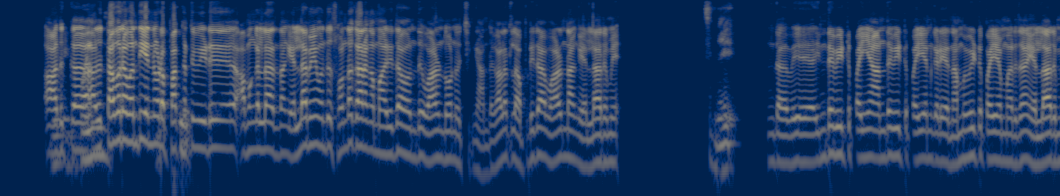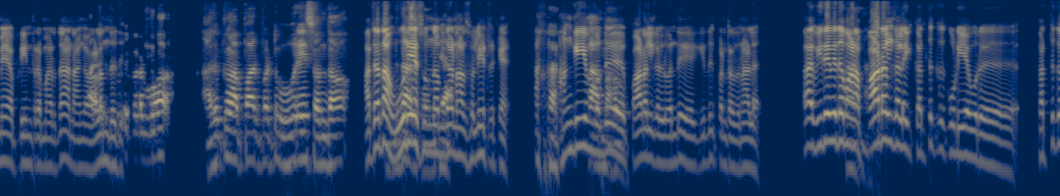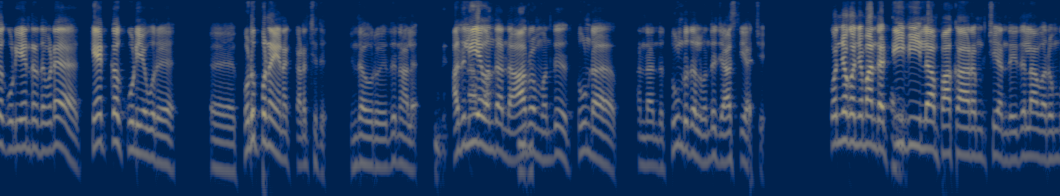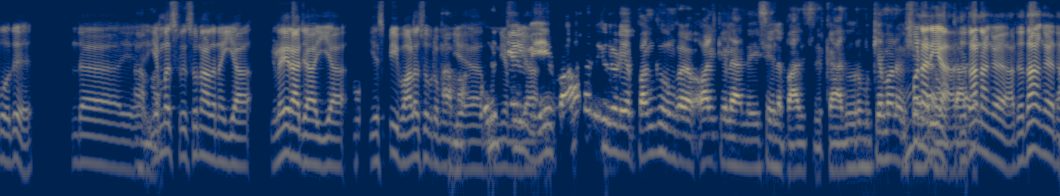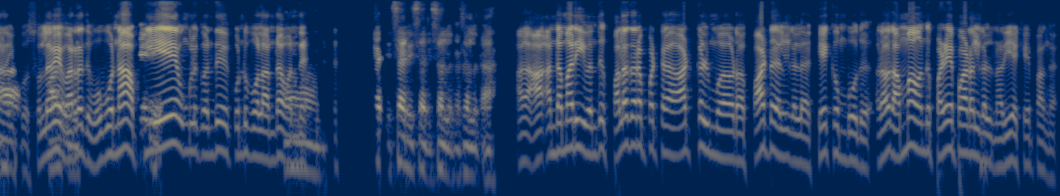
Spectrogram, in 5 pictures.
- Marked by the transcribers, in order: other background noise; unintelligible speech; chuckle; "காணொலியோட" said as "கானதிகளுடைய"; chuckle; other noise
- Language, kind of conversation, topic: Tamil, podcast, உங்கள் இசைச் சுவை எப்படி உருவானது?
